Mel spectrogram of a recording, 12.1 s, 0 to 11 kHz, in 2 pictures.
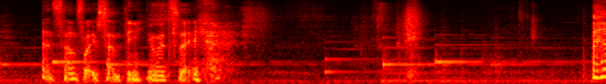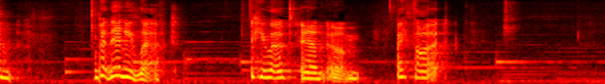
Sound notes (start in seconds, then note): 3.8 sniffles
